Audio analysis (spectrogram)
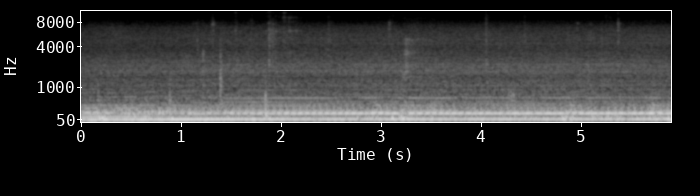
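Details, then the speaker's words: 2012 Mazda 3 Skyactiv 2.0 with custom intake idling steady but noticeably high; owner first thought it was a misfire, then suspected the intake was not sealed properly, letting air leak in and raising the idle. "my engine was uh over revving i don't know if i filmed that but the revs were really high during idle and i was wondering what is wrong with that because i thought i misfiring"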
